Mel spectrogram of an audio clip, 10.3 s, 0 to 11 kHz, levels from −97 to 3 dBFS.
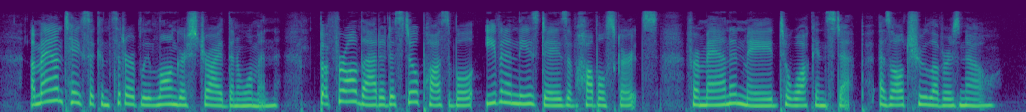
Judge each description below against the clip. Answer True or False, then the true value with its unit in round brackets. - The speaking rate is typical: False (220 wpm)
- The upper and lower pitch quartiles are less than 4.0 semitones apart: True (3.4 semitones)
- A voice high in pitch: True (210 Hz)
